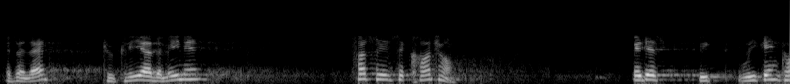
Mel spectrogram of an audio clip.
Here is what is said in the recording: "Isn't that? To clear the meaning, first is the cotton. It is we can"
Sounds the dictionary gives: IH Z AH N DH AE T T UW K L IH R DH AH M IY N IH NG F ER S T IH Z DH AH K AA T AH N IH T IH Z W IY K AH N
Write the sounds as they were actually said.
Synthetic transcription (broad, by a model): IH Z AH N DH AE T T UW K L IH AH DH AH M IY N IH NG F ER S IH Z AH K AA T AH IH T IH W W IY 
